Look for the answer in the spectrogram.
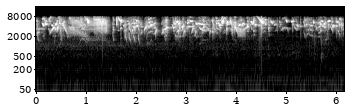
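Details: Home-kept young male common linnet in winter descant, pouring out high twittering and chirping notes with a buzzy stretch near the start, then quick note clusters separated by short pauses.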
